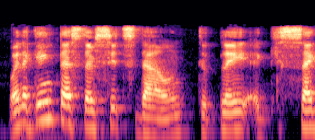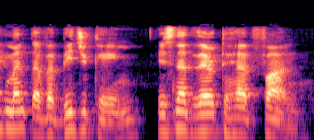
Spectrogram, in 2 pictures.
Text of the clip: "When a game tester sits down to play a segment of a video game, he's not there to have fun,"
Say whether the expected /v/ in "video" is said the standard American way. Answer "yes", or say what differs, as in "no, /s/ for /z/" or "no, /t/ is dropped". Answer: no, /b/ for /v/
